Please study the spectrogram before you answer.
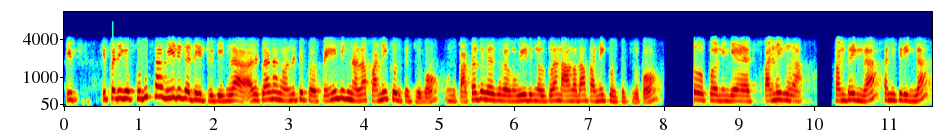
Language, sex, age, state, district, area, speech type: Tamil, female, 45-60, Tamil Nadu, Kanchipuram, urban, conversation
